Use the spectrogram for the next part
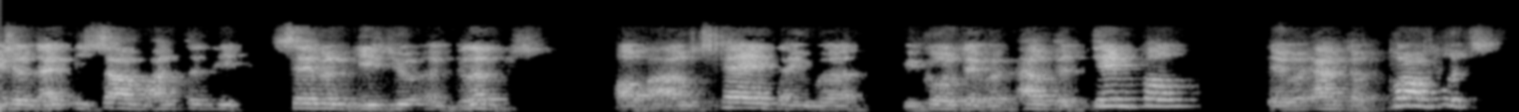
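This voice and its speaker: A preacher with a South African Afrikaans accent teaches a Bible class in a church hall, halting and hesitant as he searches for English words, using many fillers. His voice is mid-range and unhurried. The mic is distant, giving a roomy, echoey, dull lo-fi sound.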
